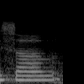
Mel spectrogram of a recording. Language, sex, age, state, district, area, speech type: Maithili, female, 18-30, Bihar, Samastipur, rural, spontaneous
